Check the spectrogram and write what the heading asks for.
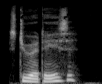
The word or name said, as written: stewardesse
